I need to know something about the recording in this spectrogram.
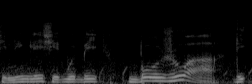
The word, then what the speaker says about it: bourgeois: In English it would be bourgeoa. The s at the end of bourgeoa is definitely silent as is often the case in French. Bourja.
